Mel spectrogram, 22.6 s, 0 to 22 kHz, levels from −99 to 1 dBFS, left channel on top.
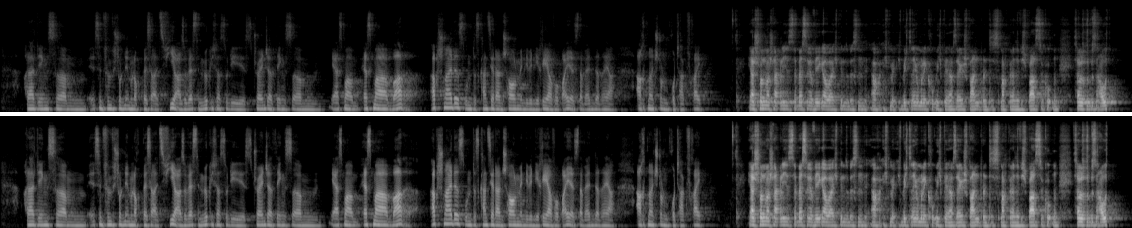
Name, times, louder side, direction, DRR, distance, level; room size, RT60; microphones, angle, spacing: voice 1, 0.2-8.3 8.6-14.0, right 4 dB, 50° right, 1.2 m, -44 dB
voice 2, 15.0-22.1, right 5 dB, 75° right, 1.0 m, -37 dB
24.0 x 22.0 x 9.9 m
head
